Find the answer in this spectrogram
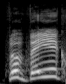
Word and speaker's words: Vivek: Vivek Ramaswamy, pronounced like cake, is a sort of a who candidate and is really a dark horse to win the nomination.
